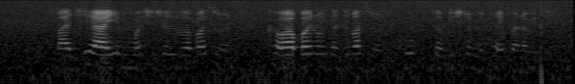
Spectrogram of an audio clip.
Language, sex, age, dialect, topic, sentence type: Marathi, female, 18-24, Northern Konkan, agriculture, statement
